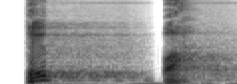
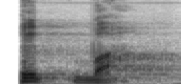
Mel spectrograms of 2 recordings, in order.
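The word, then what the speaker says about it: خطبة: Khitbah. Hati-hati membacanya yo. Khitbah. Baris di bawah khannya. Sebab kalau baris di depan biasa dia tuh khutbah.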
